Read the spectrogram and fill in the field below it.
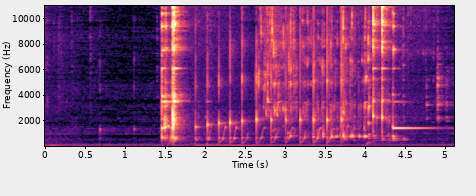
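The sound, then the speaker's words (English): A bottle clinks against a clean Glencairn whiskey nosing glass, then neat, room-temperature whiskey glugs in with quick, bubbly pulses rising in pitch as the glass fills, ending in a brief ring over a low steady hum. “So let's give it a pour.”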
